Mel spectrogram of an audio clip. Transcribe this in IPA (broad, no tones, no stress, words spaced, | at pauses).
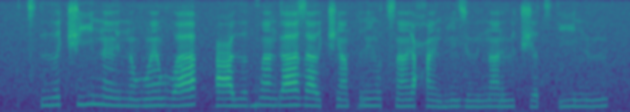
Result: t͡sʼɨə̯ t͡ʃinɛ̃ɪ̯ nə̃ʁʷɛ̃ʁʷa | ʕɨə̯ ɡwãɡazaə̯ t͡ʃãprĩʊ̯t͡sãɪ̯ħɛ̃ ɡĩzʉnã ɾʉt͡ʃə t͡sʼinʉ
